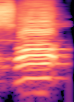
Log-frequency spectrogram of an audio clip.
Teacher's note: so itu tulisannya panjang, so dibacanya pendek, tulisannya panjang, cara bacanya pendek, aksol.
